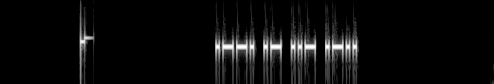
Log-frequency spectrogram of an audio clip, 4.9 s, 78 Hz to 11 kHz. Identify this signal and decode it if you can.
Morse code, heard as a keyed tone, about 36 wpm, 700 Hz. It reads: PAUL
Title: USA Common Names - Max 4 Letters - 35wpm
